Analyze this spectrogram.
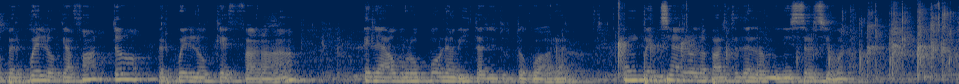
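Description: A woman speaks with animation into a microphone, heard through loudspeakers in an echoing hall.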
